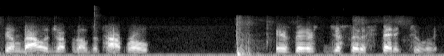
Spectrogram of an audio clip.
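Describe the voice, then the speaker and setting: A man calls in to a talk show and argues his point bluntly, cursing freely and stumbling over restarts. His voice sits at an ordinary pitch. The call comes through a dull, lo-fi line. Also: normal speed. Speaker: caller. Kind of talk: call-in radio chat.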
